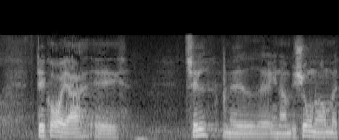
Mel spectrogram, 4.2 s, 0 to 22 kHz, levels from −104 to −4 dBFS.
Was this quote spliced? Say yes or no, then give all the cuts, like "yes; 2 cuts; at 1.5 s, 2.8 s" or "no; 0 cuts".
no; 0 cuts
